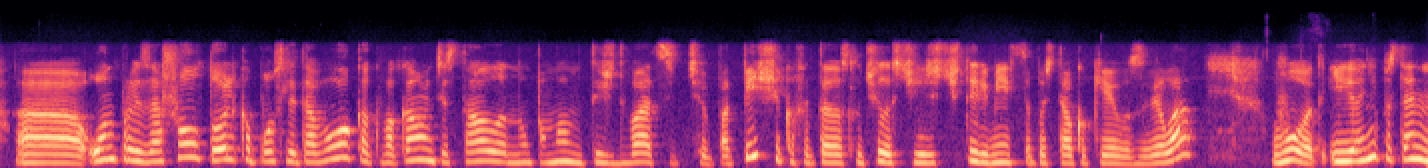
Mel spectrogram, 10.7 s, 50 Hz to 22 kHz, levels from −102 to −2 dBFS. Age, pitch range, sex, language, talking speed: 30-49, 190-245 Hz, female, Russian, 155 wpm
